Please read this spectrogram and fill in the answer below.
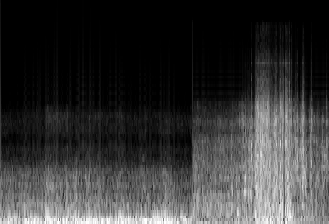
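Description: Driving noise recorded by a car's dashcam from inside the cabin: a steady low rumble of road and engine. About four seconds in it switches to a louder, brighter rush of noise.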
